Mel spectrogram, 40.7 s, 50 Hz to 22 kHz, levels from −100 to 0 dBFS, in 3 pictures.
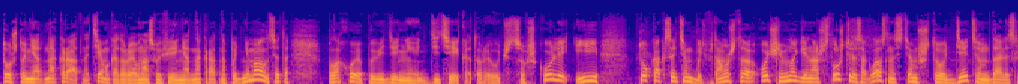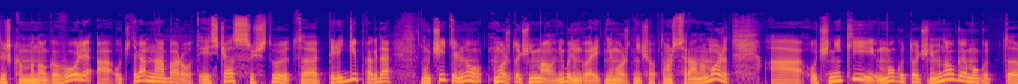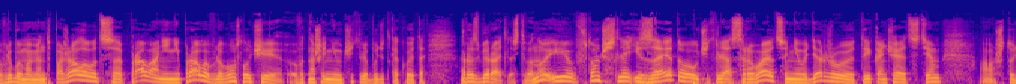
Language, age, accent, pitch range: Russian, 30-49, native, 105-140 Hz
